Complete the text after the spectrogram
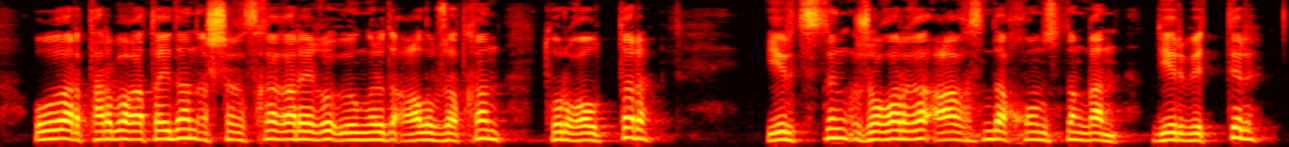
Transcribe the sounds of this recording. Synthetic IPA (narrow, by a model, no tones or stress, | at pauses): wo̞lˠɑɾt̪ʰɑɾbɑʁɑt̪ɑjd̪ɑnʃəʁəsqɑqʰɑɾɑjʁəwɵŋɪɾd̪ɪʔɑlˠəpʒɑt̪̚qɑn | t̪ʰo̞ɾʁɑwˠət̪ːɑɾ | je̞ɾt̪ɪ̥st̪ɪŋʒo̞ʁɑɾʁəʔɑʁəsənd̪ɑqʰo̞nəst̪ɑɴʁɑn | d̪e̞ɾbe̞t̪ːe̞ɾ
